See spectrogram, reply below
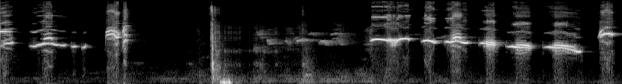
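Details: A white-rumped shama song used to lure birds: scattered whistled notes and a loud thump, then a quiet stretch followed by a rapid run of clear, falling whistles and chips.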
